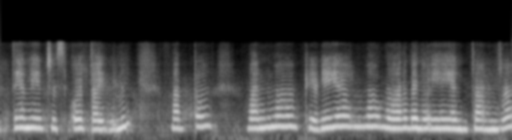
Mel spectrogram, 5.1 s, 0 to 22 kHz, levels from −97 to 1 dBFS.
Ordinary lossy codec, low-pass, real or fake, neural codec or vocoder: none; 7.2 kHz; fake; codec, 16 kHz, 0.5 kbps, FreqCodec, smaller model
